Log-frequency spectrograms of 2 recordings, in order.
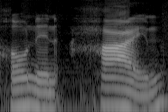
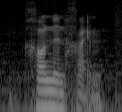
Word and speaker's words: Hohenheim: doesn't already speak German, in most cases when you have a German word and there's an E and an I, the second letter is what is pronounced. So Hohenheim, and so the E is ignored, which is not like English.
